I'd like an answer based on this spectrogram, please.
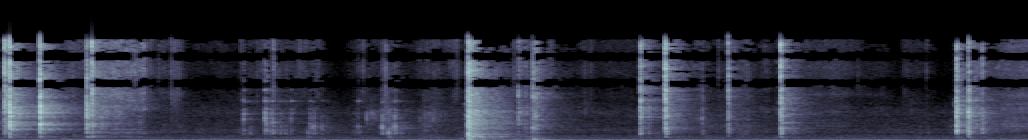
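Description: A spoon working mashed potato into a metal ring mould on a plate: soft squishing with scattered light clicks of the spoon against the metal, and one sharper knock about three seconds in, over a steady low hum.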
